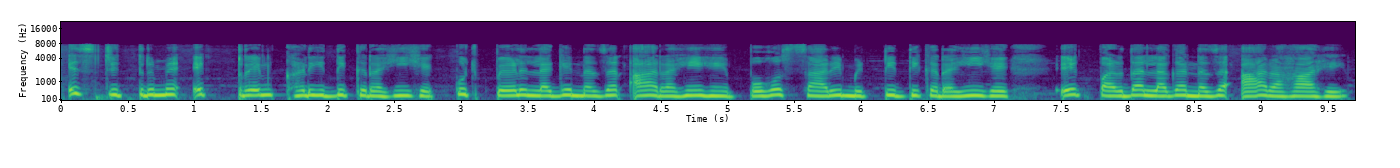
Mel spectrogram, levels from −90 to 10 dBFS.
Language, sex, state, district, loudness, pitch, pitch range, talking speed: Hindi, female, Madhya Pradesh, Bhopal, -12 LUFS, 225 Hz, 210-235 Hz, 180 wpm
